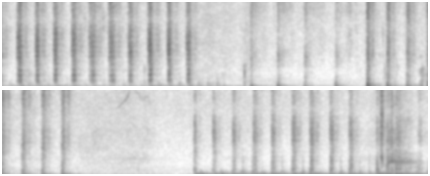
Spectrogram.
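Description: Bristle brush loaded with thick wet oil paint tapping rapidly against a stretched canvas, about six light taps a second. The tapping stops in the middle, where there are a few separate knocks and a short near-quiet spell, then resumes near the end.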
